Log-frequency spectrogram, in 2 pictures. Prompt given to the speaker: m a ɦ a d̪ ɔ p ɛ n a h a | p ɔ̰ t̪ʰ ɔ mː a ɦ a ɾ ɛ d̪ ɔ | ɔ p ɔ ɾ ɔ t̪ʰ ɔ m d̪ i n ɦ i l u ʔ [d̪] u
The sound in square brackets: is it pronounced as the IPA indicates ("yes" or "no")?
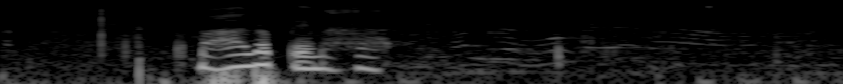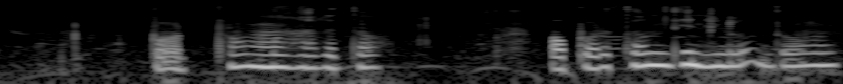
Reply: yes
